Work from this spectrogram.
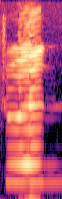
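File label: "zhun" first tone, mandarin, female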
